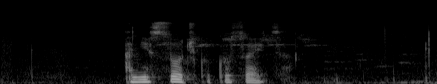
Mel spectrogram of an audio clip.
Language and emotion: Russian, neutral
